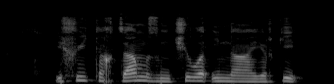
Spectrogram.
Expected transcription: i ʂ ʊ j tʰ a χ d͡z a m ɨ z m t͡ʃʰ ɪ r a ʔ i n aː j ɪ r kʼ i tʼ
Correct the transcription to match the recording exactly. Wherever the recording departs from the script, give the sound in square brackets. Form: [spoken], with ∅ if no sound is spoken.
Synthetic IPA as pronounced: i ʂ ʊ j tʰ a χ d͡z a m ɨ z m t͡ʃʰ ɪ [l] a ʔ i n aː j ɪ r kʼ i tʼ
